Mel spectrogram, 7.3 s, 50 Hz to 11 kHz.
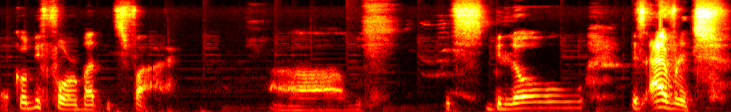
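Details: Man approaching 31, non-native English speaker, self-described as still stuttering, speaking English in a self-recorded podcast made partly to train his English; stuttering.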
